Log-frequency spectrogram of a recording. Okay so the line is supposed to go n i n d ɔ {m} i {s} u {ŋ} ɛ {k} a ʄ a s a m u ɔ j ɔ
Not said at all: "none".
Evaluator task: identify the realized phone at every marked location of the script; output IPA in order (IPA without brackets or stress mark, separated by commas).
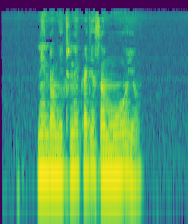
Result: m, t, n, k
